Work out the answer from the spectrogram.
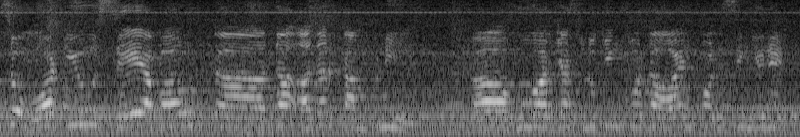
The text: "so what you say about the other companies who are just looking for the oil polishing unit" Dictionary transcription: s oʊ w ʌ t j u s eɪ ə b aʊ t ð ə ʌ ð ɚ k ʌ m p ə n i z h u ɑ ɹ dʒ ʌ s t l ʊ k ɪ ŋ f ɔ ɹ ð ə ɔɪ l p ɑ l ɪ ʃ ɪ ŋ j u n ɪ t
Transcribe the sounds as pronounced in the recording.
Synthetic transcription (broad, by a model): s oʊ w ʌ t j u s eɪ ə b aʊ t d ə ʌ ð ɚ k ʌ m p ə n i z h u ɑ ɹ dʒ ʌ s t l ʊ k ɪ ŋ f ɔ ɹ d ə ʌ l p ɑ l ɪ s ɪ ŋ j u n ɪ t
